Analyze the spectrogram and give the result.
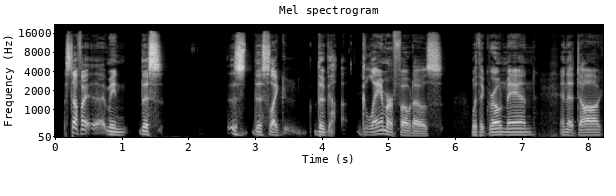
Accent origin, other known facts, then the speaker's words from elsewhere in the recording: Oklahoma, United States; moved away; I was from Oklahoma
